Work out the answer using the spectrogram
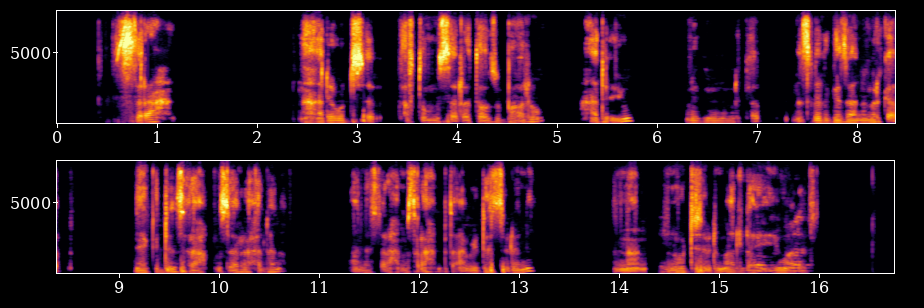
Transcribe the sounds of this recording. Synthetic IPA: sɨɾʔaħ | nɨħad̪ɐwɔd̪ːisɐ̰βkʰaft̪ʰo̞mːɨsɐrːɐt̪ʰawuzɨbːaha̰lo | ħa̰d̪ɐ̰ɨ̰jːu | nɨɡβinɨmɨɾkʰa̰β | mɐt͡sʼlɐt̪ɡɐzanɨmɨɾkʰa̰β | najɡɨd̪ːɨnsɨɾaħmɨsɐrːɨħalːɐna | ʔanɐsɨɾaħmɨsɾa̰ħbɨt̪ʰa̰ʕmid̪ɐsɨlɐni | ʔɨnːa̰nɨwɔd̪ːisɐβd̪ɨmːad̪lajɨjːumalɐt̪ʰju

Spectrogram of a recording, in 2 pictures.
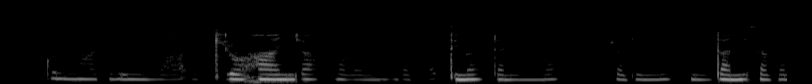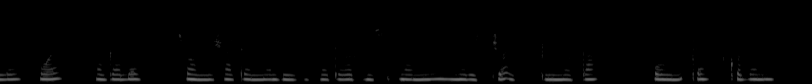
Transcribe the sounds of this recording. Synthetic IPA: kʊnɪmaːt̪ɪjɪmnːɐaɪkʰːɪdɾɔhaːnd͡ʒɐmɔlɔnːɪɡɐbːɐt̪ʼːɪnɔd̪̥ɐnɛnːɐ | ɾɐɡɪnːɛ | ɪnt̪ːɐnːɪsɐɡɐlɛwɔj | sɐɡɐlɛ | t͡ʃʼɔmːɪʃɐt̪ɛnːɐbiːɡɪsɐt̪ɛɔɾmɪsɪnɐnːɪmɪɾɪt͡ʃːɔɪkːɪnːɔt̪ɐ | ʔuːnt̪ʼɛkʼɔlɛnɔ

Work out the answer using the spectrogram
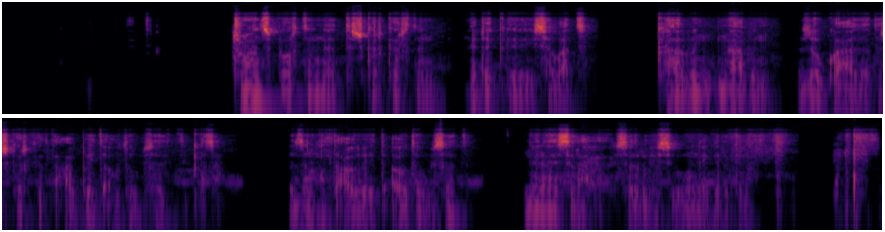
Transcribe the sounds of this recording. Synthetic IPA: t̪ɾans̬pʰo̞ɾt̪ʰɨnːt̪ʰːɐ̥ʃkʰɐɾkʰɐɾt̪ʰɨnː | ɨd̪ɐkʼːisɐ̰βa̰t̪ | kʰaβɨnːaβɨn | zɐɡʷa̰ʕa̰zat̪ʰɐʃkʰɐɾkʰɐɾt̪ʰiʕa̰βbejt̪ʰa̰wt̪ʰo̞βusat̪ɨt̪ʰʼːɨkʼːɐsḁ | ʔɨzinɨxɨlt̪ʰiʕa̰βbejt̪a̰wt̪ʰo̞βusat̪ | nɨnajsɨɾaħsɐ̰ɾbisɨwʊnjɛɡɐlɡɨla

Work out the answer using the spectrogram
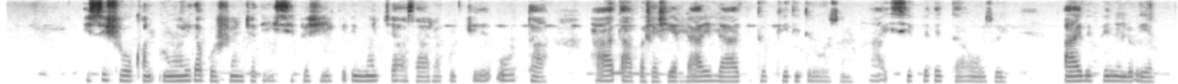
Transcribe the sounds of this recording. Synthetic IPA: ʔɪsːɪʃoːkʼːɐnɐmɐɾɪd̪ɐɡɔʃːɐnt͡ʃːɐt̪ɪɪsːɪpːɛʃiːkʼɪd̪ɪmɐt͡ʃʼːɐːsaːɾɐɡʊt͡ʃːɪd̪ɪʔuːt̪ːaːhaːt̪ʼaːbɐʃɐʃɪjɐlaːlɪlaːzɪt̪ɔkʰːid̪ɪd̪ɛʔo̞ːsɔnɐhaɪsːɪpːɛd̪ɛd̪ːaːo̞ːsɔj | ʔɐjbɪpːɛnːɛlɔʔɪjɐ

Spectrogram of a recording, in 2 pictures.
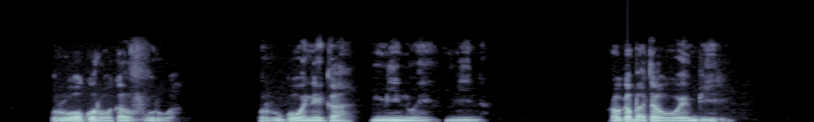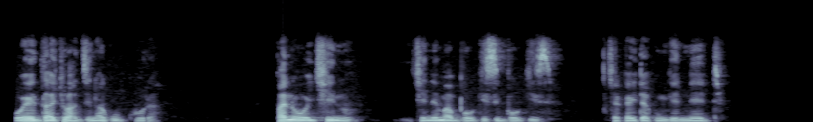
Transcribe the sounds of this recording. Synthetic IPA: ruo̞ko̞rwakavurwa | rurukuone̞ka | minwe̞miːna | rwakaɓataɦowe̞mbiri | oed͡zat͡ʃo̞ɦad͡zinakukuːɾa | pane̞wo̞t͡ʃin̤u | t͡ʃine̞mabʱo̞kisibʱo̞kisi̥ | t͡ʃakaitakuŋɡe̞ne̞ːdʱi̥

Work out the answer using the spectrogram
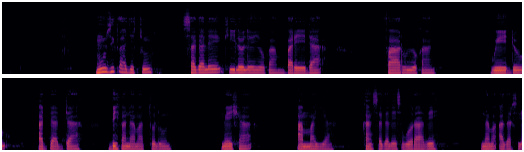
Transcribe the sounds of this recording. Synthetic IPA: muːzɪkʼaːd͡ʒɛt͡ʃːuːn | sɐɡɐle̞ːkʰiːlɔle̞ːjoːkaːnbɐɾe̞ːd̪aː | faːɾuːjɔːkaːn | weːd̪uː | ɐd̪ːɐːd̪ːaː | bɪfɐnɐmɐt̪ːɔluːn | me̞ːʃaː | ɐmːɐjːaː | kɐnsɐɡɐle̞ːsɐwɔɾaːbe̞ː | nɐmɐʔɐɡɐɾsiː

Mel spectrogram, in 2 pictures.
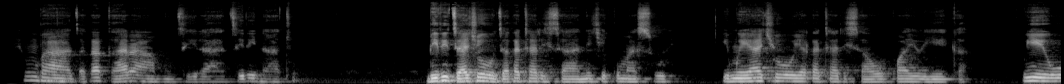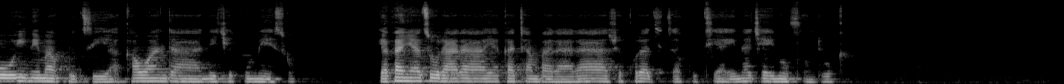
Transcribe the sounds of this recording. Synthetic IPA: ʃumbad͡zakaɡʱaɾamunzirad͡ziɾin̤aːtʰu | mbiɾid͡zat͡ʃo̞d͡zakataɾisane̞t͡ʃe̞kumasuːre | imwe̞jat͡ʃo̞jakatarisawo̞kwajo̞jeːkʰa | uje̞wo̞ine̞makud͡ziakawandane̞t͡ʃe̞kume̞ːso̞ | jakaɲat͡so̞ɾarajakatambaɾaraʐe̞kurati̥d͡zakutʰiɦainat͡ʃaino̞funduːkḁ

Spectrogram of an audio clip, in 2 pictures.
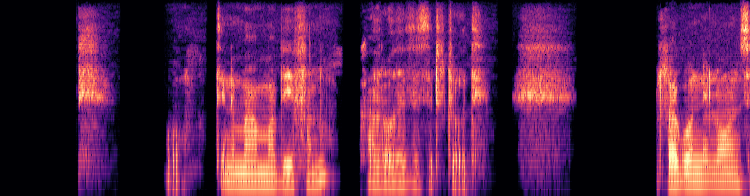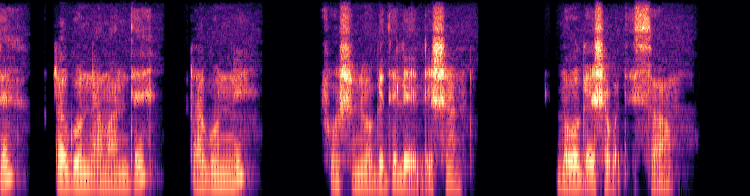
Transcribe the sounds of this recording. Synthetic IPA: wo̰ | t̪ɪnɪmaːmːɐbiːfːɐnːʊ | kʰaːɾoːt̪ɛt̪ːɪsɪt̪ɪ̥t͡ʃːo̰ːt̪ɛ̥ | ɾɐɡʊnːɪloːnsɛ | ɾɐɡʊnːɪɐ̰mɐ̰nd̪ɛ | ɾɐ̰ɡʊnːɪ | fʊʃːɪnɪɔ̰ɡɛd̪ɛlḛːlːɪ̰ʃːɐn | lɔ̰wɐɡeːʃːɐbɐt̪ʼɪ̥sːa̰ː

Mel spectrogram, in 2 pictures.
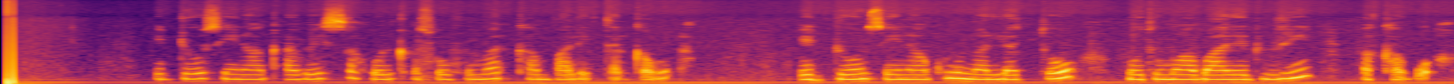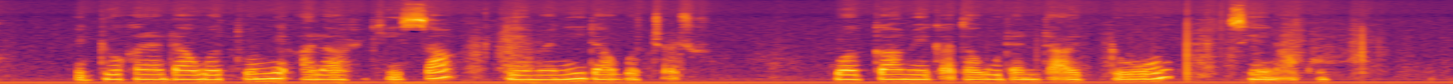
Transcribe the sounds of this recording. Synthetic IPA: ʔɪd̪ːo̞ːse̞ːnaːkʼɐbe̞ːsːɐhɔlkʼɐsoːfʊmɐɾkʰɐmbaːlɛt̪ːɪɐ̰ɾɡɐmʊᶑɐ̥ʔɪd̪ːo̞ːnse̞ːnaːkʊnmɐlːɐt̪ːo̞ː | moːt̪ʊmːaːbaːle̞ːd̪ʊɾiː | b̥ɐkːɐbʊ̰ʔɐ̥ | ʔɪd̪ːo̞ːkɐnɐd̪aːwːɐt̪ːonːɪʔɐlaːfɪkʰe̞ːsːaːd̪̥e̞ːmɐniːd̪aːwːɐt͡ʃːa̰ːd͡ʒɪɾɐ̥ | wɐɡːaːme̞ːkʼɐ̰t̪ɐʔuːd̪ɐnd̪ɐʔa̰ɪd̪ːoːnse̞ːna̰ːkʊn

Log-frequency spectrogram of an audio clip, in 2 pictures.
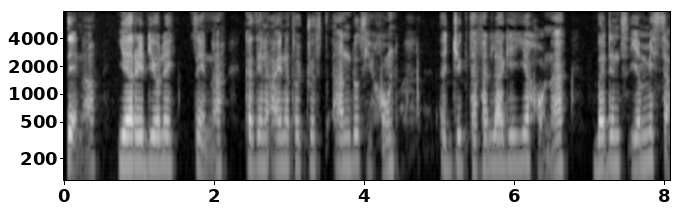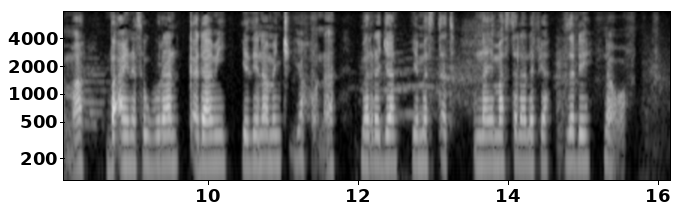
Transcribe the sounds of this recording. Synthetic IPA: ze̞na | jɛɾe̞d̪ijo̞laj | z̥e̞na | kʰəze̞na̰ʔajnət̪ʰo̞t͡ʃːwʊst̪ʼand̪usiho̞̰n | ʔɨd͡ʒːɪɡt̪ʰəfəlːaɡijɛho̞̰nə | bəd̪ɨnsʼjɛmːisːə̰mːabəʔajnəsɨwʊɾankʼəd̪amijɛze̞namɨnt͡ʃʼjɛho̞̰nə | mərːəd͡ʒanjɛməst̪ʼət̪ | ʔɨnːajɛmast̪ʰəlaləfjazəd̪e̞nə̰w

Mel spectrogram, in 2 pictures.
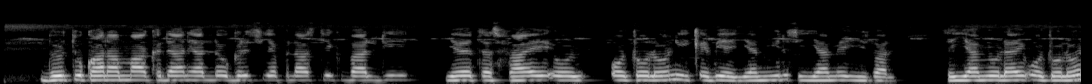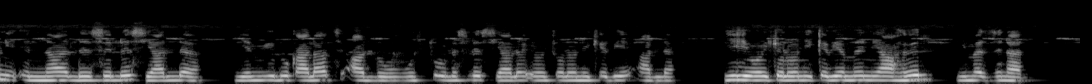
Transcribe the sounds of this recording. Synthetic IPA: bɨɾt̪ʰukʰʷanamːakʰɨd̪anjalːəwɡɨlsʼjɛplast̪ʰikbald̪i | jɛt̪ʰəsfaj | ot͡ʃo̞lo̞njɪkʼɨbe̞jɛmːilsɨjːame̞jɪzwal | sɨjːamewlajot͡ʃo̞lo̞nɨnːalɨslɨsjalːə | jɛmːilukʼalat̪alːuwʊst̪ʼulɨs̬lɨsjaləot͡ʃolonikʼɨβealːə | jɪhjot͡ʃolonikʼɨβemɨnjaɦɨl | jɪməzːɨnal

